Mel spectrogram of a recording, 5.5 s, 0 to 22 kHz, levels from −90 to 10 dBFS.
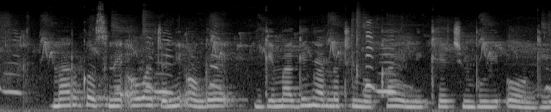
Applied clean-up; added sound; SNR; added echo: none; Bird vocalization, bird call, bird song; 9 dB; none.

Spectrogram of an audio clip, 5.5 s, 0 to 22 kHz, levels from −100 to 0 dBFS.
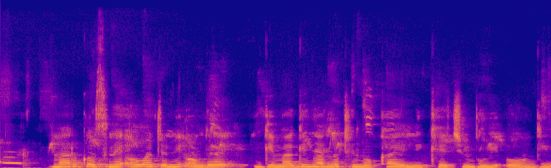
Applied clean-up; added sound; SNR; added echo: neural mask model Resemble Enhance denoiser.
